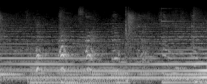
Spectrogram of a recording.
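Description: Conch shell (shankha) blown as part of a temple ritual, a steady held tone that swells louder at the end.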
